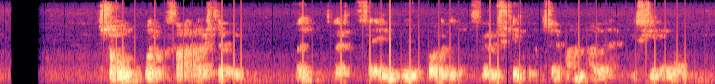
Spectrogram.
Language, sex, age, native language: Icelandic, male, 30-39, Icelandic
